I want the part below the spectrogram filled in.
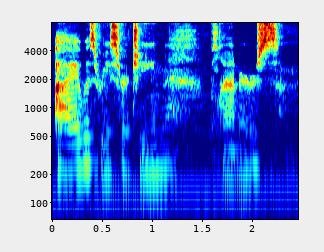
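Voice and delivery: hushed, really quiet whisper.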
